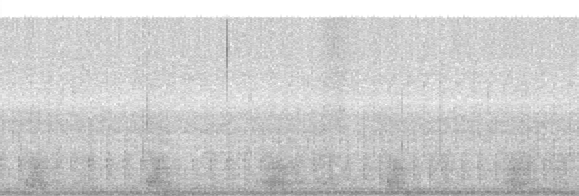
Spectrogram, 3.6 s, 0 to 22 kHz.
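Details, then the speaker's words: Consul CWL16 16 kg washing machine hums with a harsh, loud scraping that rises each time the agitator strokes, caused by a worn agitator hub under the agitator. "essa peça chama é o cubo que fica debaixo aqui do agitador e colocar um barulho muito forte quando ela começa agitar"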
